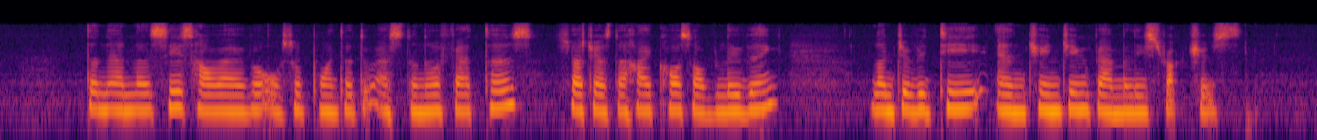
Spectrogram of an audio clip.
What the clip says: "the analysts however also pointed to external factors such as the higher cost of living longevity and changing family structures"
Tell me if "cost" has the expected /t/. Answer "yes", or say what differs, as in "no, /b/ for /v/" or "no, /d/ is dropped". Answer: no, /t/ is dropped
